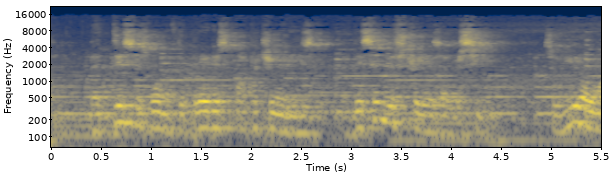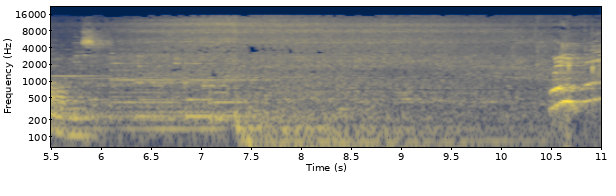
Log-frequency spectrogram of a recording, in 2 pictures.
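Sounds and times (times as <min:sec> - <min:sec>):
video music: 0:00.0 - 0:11.0
audience applause: 0:09.0 - 0:11.0.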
